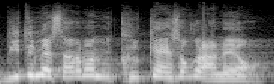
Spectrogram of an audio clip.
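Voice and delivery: usual speaking voice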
